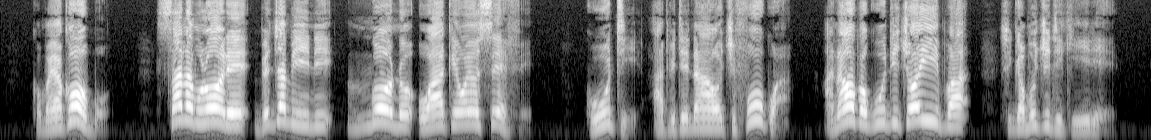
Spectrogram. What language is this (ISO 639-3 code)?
nya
